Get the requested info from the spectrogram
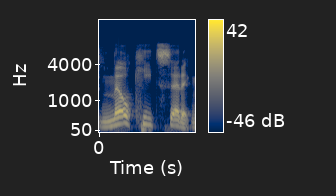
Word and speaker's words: Melchizedek: we pronounced that differently than I just did. We called uh, this guy Melchizedek, okay. Melchizedek, but that's just you know, but but it's Melchizedek.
